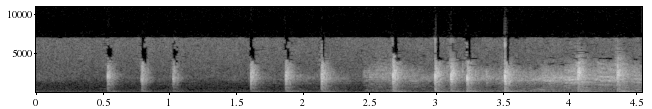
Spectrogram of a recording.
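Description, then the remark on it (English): A run of sharp knocks by a visitor on a house door, moderately loud, starting in spaced pairs and then coming faster and more insistently toward the end, with no voices. “Answer the door”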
